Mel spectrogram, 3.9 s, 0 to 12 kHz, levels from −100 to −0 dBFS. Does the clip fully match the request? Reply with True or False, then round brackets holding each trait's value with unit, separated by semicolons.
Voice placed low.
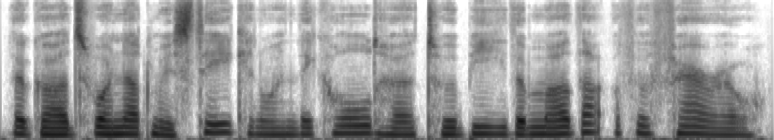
False (165 Hz)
